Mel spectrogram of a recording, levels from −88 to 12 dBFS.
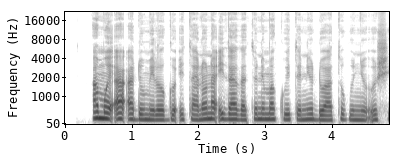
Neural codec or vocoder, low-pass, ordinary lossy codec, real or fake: vocoder, 44.1 kHz, 128 mel bands every 256 samples, BigVGAN v2; none; none; fake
